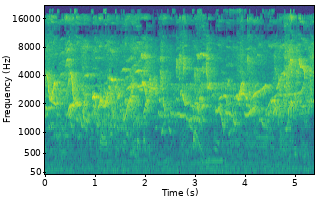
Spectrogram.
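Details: White-rumped shama singing a rich, varied run of quick squawky and whistled notes, rising and falling sweeps packed closely together with barely a pause.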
